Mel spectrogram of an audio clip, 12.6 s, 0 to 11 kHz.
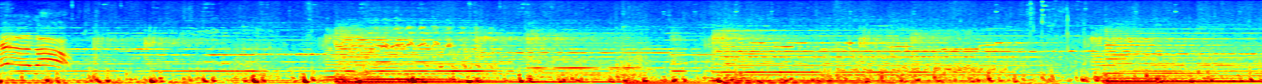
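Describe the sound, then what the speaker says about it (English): Horses in Red Dead Redemption 2 whinny repeatedly over a background of hoofbeats and movement, with voices talking intermittently among the loud, close neighs. "Get your horses ready."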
